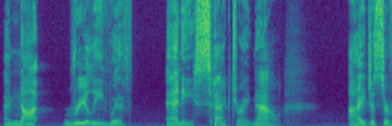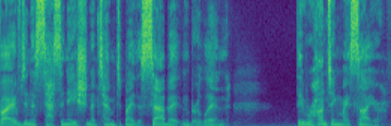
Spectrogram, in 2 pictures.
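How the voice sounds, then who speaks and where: A man's voice: medium pitch, unhurried, fairly bright tone, close to an everyday voice. A man playing a cautious, newly turned vampire in an audio drama, speaking tentatively and informally. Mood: guarded.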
